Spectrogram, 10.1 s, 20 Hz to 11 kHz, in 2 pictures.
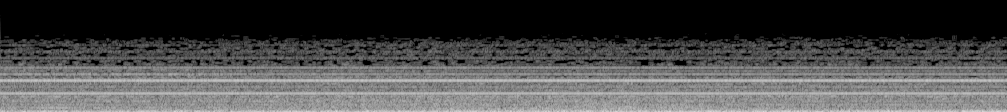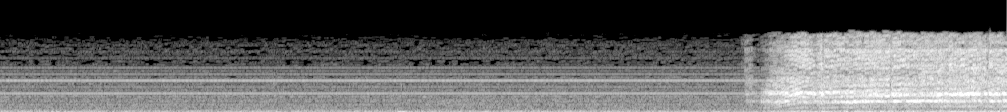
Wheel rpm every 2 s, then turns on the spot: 0, 0, 0, 0, 70.
none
